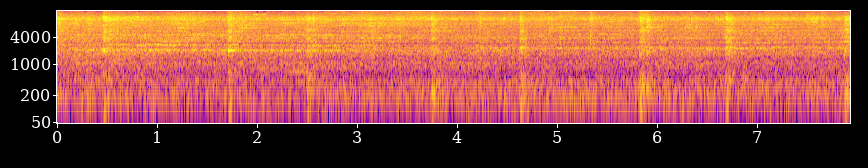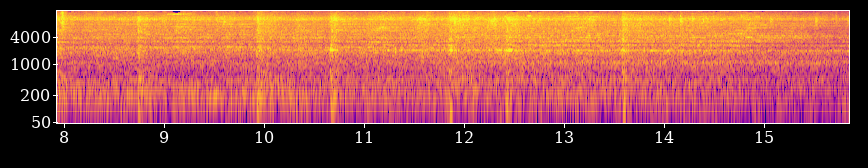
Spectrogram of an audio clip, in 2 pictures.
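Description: Loaded double-deck car-carrier freight wagons rolling past at low speed, their wheels clicking over the rail joints about once a second over a steady rumble, with a faint wheel squeal. The sound gets a little quieter near the end as the last wagons go by.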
